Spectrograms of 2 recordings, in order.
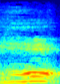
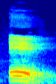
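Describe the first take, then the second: First: The h sound is breathed out audibly. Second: The h sound is dropped, leaving a bare vowel. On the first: The speaker calls it right. "זה ה" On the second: The speaker calls it wrong. "לא כמו במבטא צרפתי"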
